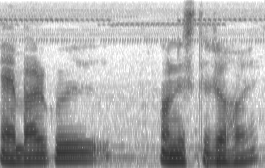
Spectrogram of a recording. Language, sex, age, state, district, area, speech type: Assamese, male, 45-60, Assam, Dhemaji, rural, spontaneous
